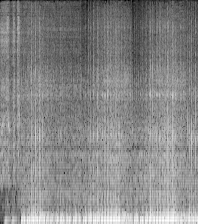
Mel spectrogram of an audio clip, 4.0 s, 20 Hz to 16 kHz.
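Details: 1998 Yamaha Thundercat 600R (YZF600R) four-cylinder after its no-start was solved: a firm, even burble with a steady beat and no misses or knocks; starts and idles cleanly.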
